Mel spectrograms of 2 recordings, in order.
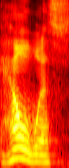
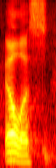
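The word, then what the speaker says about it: Helwys: Ellis which is uh spelled a little different looks like hellis to us but that's probably pronounced Ellis and Thomas Ellis ends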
